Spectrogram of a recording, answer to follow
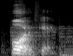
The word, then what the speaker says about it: por que: Lastly, you do emphasize the por a bit, but you do not separate the sounds: por que. So porque and por que have basically the same pronunciation.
